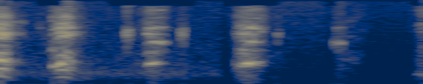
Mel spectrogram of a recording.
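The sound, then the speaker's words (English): A dog barks in several short, sharp bursts separated by brief silences. The barks are fairly loud, and no talk runs over them. “oh, good Lord, that dog.”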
